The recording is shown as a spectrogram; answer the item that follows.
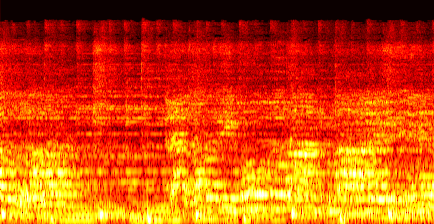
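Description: Men singing a Finnish-language song over instrumental backing.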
